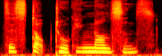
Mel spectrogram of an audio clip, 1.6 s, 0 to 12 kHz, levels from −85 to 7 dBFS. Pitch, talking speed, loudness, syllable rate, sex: 185 Hz, 145 wpm, -19 LUFS, 4.8 syllables/s, female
